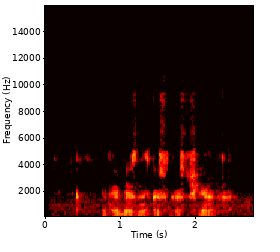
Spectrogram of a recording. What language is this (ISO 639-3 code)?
rus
